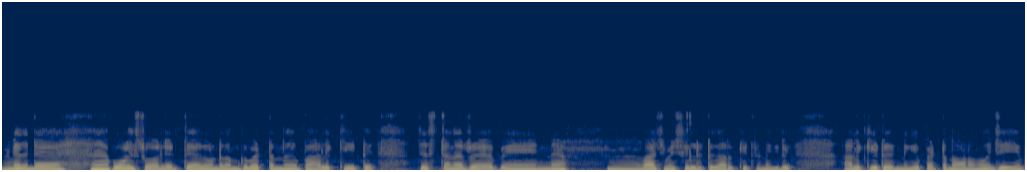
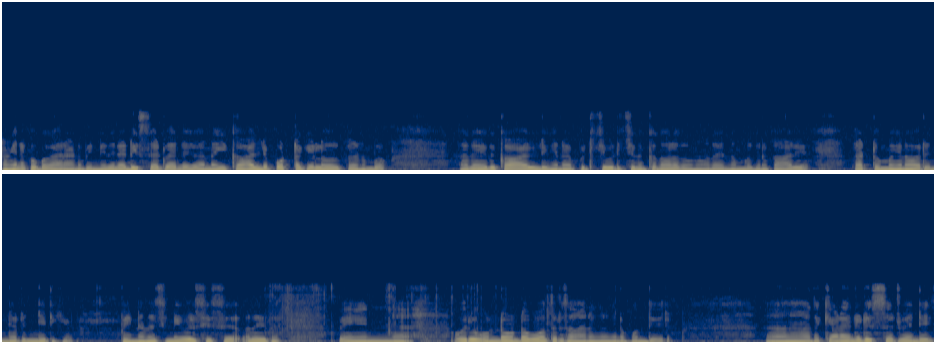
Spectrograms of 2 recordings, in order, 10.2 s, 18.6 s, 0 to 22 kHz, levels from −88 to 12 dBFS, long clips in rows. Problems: low volume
